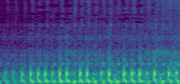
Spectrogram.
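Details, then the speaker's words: Single-cylinder motorcycle idling with a quick, even, light tick over steady pulses, about ten a second. Valves, timing chain, tensioner and piston were checked fine; owner suspects the clutch area or pipe, possibly the Motorworks silencer, known for ticking. "does have that little tick to it though. I don't know what that is. Almost sounds like it's coming from the clutch area."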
